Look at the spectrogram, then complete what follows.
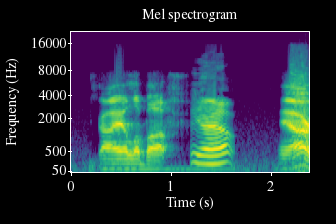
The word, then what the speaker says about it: Shia LaBeouf: Don't pretend you don't know how to pronounce his name. Shia LaBeouf.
